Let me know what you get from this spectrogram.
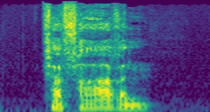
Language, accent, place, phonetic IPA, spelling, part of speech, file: German, Germany, Berlin, [fɛɐ̯ˈfaːʁən], verfahren, verb / adjective, De-verfahren.ogg
- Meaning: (verb) 1. to proceed, to deal with 2. to lose one's way, to get lost 3. past participle of verfahren; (adjective) muddled, stagnant, frustrating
